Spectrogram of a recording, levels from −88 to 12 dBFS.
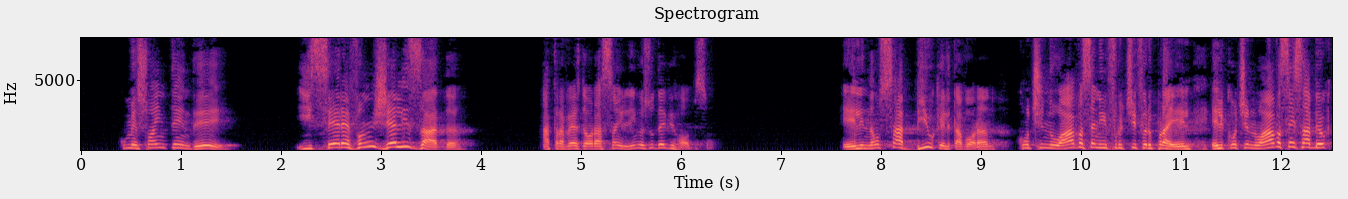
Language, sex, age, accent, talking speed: Portuguese, male, 30-49, Brazilian, 160 wpm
